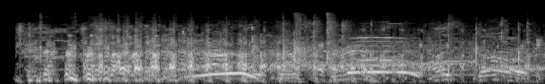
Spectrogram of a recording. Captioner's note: laughing and cheering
